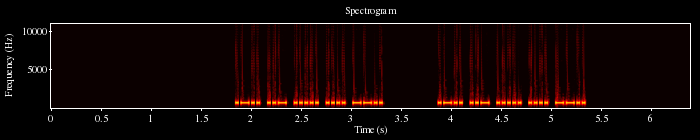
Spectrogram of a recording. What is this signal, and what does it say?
Morse code, heard as a keyed tone, about 45 wpm, 700 Hz. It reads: LU5HZ LU5HZ
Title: DXCC-100 Call Signs - 5 Characters - Repeated 2x - 45wpm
